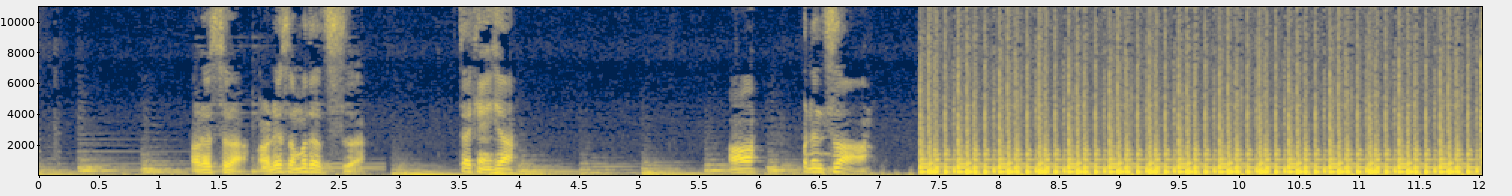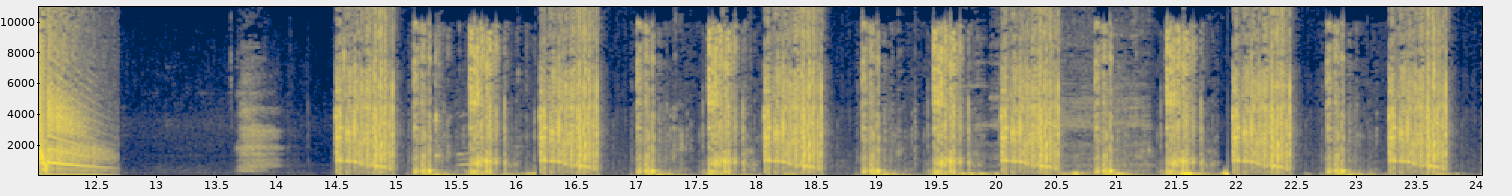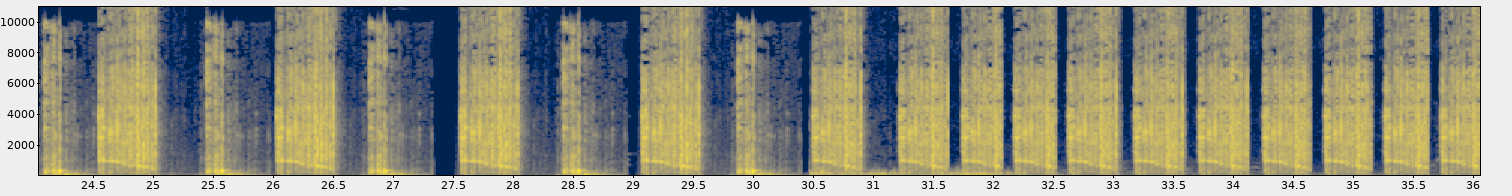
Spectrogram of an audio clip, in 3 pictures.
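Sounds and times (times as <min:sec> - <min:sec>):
person crunching hard chocolates: 0:14.5 - 0:36.0.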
